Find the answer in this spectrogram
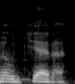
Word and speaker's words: Ojeda: He even says his name is Ojeda. So why do you insist on saying it wrong?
